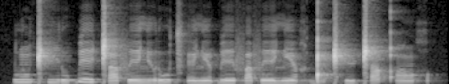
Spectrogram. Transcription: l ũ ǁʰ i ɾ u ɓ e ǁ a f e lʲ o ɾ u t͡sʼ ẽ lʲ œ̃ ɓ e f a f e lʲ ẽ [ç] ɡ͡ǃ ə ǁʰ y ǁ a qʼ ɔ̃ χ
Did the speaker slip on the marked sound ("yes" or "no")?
yes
